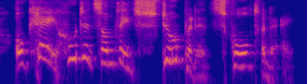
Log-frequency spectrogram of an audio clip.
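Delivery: very high, loud, swooping sing-song voice. Retelling how a mother opened dinner talk with her kids: imitating a mother's dinner-table tone. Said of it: "In just that kind of tone of voice".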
